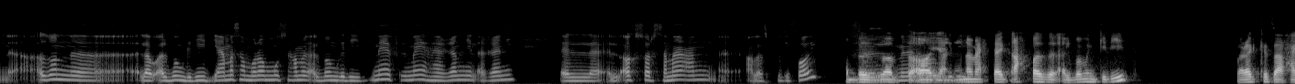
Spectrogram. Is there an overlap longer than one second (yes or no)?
yes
